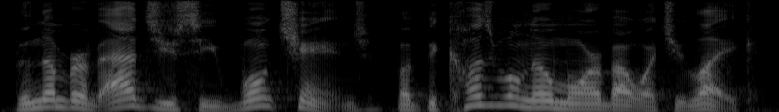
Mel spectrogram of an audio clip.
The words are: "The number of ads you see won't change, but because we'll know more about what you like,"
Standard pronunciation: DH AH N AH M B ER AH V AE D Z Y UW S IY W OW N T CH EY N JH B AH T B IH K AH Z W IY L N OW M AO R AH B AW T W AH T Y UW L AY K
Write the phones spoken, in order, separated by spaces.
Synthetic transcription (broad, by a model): DH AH N AH M B ER AH V AE D Z Y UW S IY W OW N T CH EY N JH B AH T B IH K AH Z W IY L N OW M AO R AH B AW T W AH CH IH L AY K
